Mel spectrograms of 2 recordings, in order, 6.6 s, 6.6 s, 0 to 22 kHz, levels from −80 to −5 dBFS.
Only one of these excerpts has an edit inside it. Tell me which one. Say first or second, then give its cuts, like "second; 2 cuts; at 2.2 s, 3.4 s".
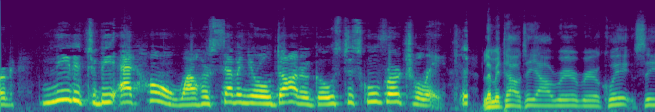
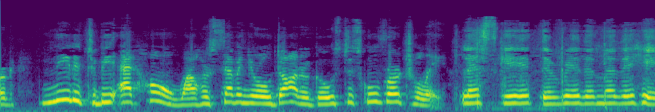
second; 1 cut; at 4.7 s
